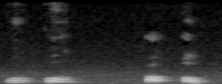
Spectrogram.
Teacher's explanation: इनको बोलते मेरे होठ बाहर की तरफ भी और गोल भी हो जाते हैं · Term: वृत्तमुखी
